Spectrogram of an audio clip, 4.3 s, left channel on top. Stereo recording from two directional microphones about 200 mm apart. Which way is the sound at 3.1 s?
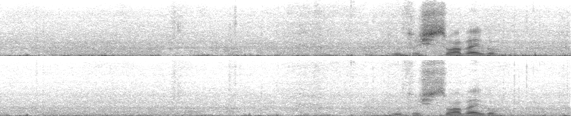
15° right (ahead or behind).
